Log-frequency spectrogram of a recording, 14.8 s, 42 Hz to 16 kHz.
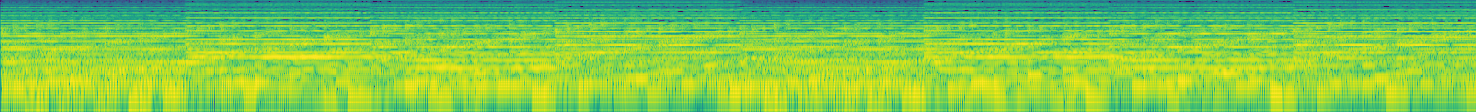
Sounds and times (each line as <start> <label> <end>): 0.0 arpeggio 14.7
0.0 bass 14.7
0.0 organ 14.7
0.0 synthesizer 14.7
